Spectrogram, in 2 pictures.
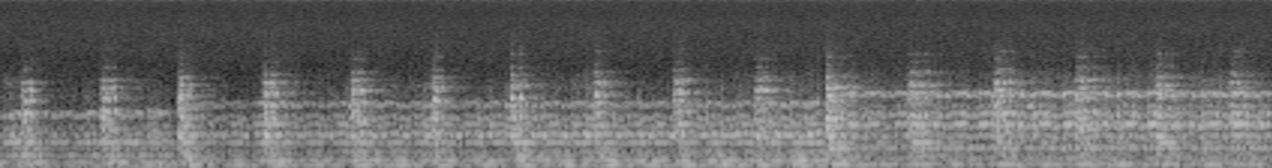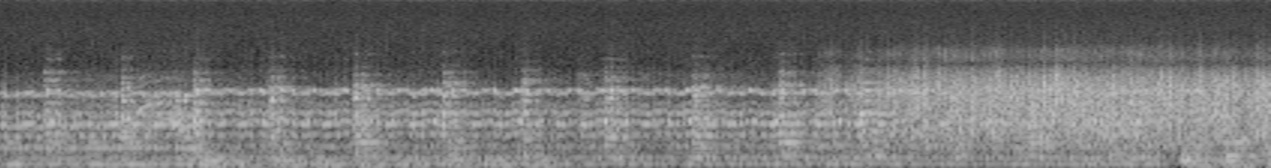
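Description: Organ music with a steady beat, changing chords every few seconds. Near the end, applause rises over it.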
